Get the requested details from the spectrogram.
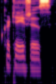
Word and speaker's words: Cretaceous: Cretaceous. Yes. Sorry, I had to make sure. – You've done this. – Devin was giving me shit for saying it wrong.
